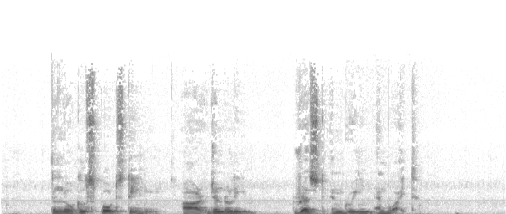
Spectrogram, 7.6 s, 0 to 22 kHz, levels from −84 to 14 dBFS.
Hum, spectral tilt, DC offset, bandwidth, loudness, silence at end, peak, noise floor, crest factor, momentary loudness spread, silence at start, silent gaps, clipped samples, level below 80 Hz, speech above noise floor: none; -5 dB/octave; under 0.1%; 16 kHz; -24 LUFS; 0.7 s; -6 dBFS; -59 dBFS; 20 dB; 19 LU; 0.2 s; none; under 0.1%; -52 dBFS; 35 dB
